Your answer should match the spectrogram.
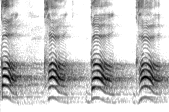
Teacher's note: क का उच्चारण स्थान होता है कंठ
